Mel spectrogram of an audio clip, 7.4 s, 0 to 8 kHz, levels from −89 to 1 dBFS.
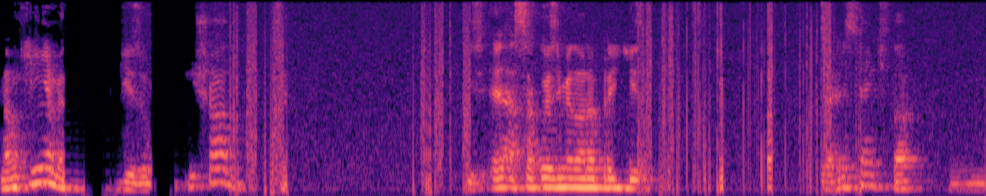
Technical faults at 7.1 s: none

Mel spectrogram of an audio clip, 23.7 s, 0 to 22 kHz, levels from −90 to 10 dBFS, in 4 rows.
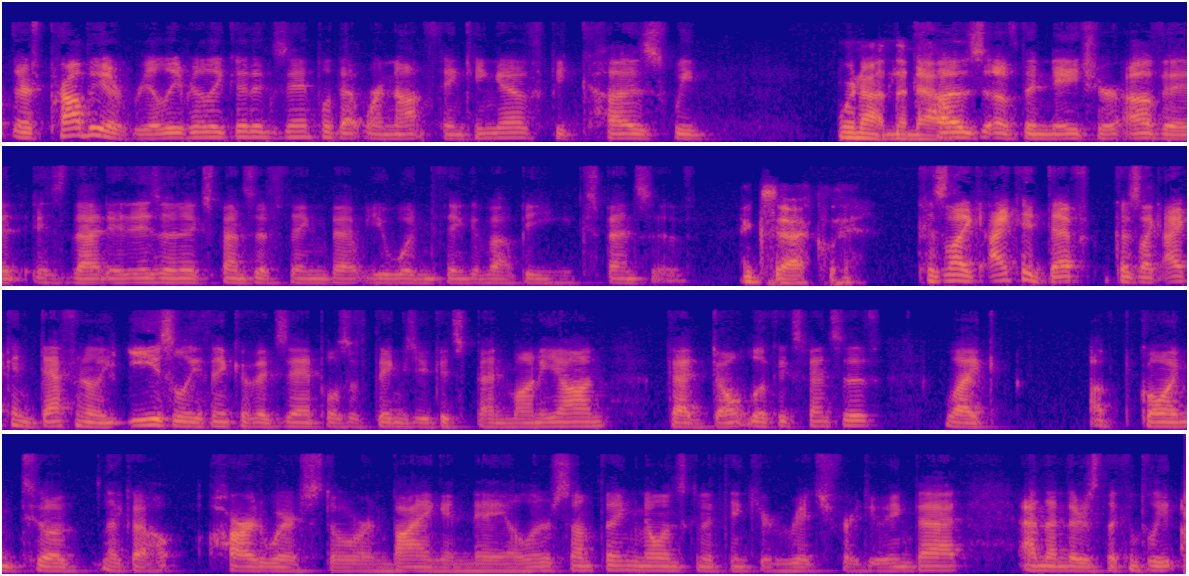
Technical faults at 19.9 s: none

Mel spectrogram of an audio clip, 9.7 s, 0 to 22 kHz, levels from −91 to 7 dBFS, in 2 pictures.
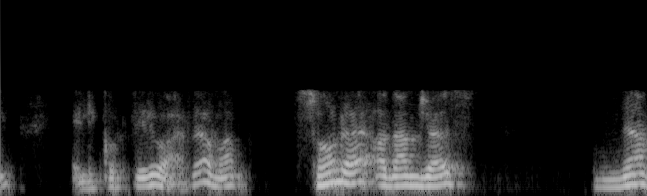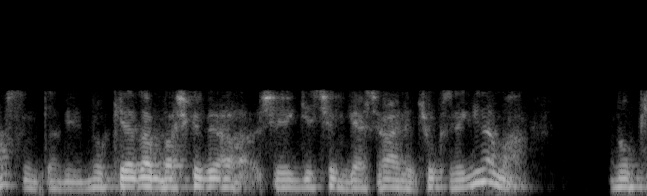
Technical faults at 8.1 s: iLBC codec

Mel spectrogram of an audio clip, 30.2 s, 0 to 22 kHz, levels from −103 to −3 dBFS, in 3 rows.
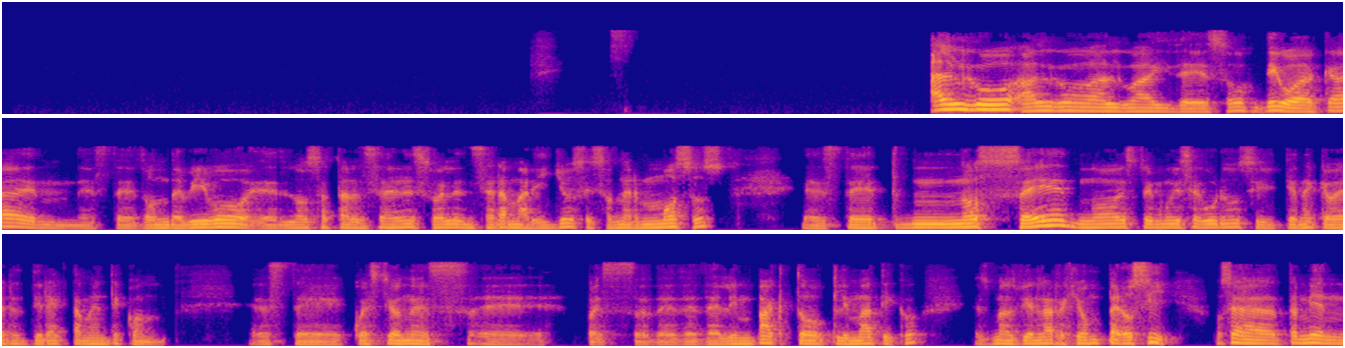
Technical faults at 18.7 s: concealed Bluetooth headset packet loss

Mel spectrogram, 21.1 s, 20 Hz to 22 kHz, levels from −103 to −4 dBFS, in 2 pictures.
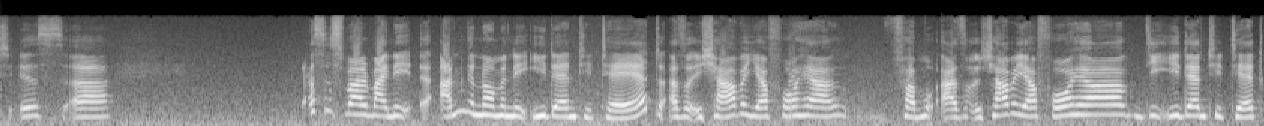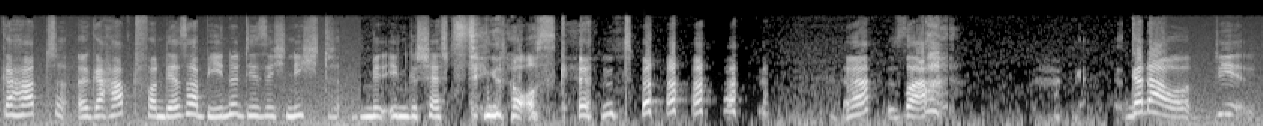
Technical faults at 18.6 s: overdone noise removal

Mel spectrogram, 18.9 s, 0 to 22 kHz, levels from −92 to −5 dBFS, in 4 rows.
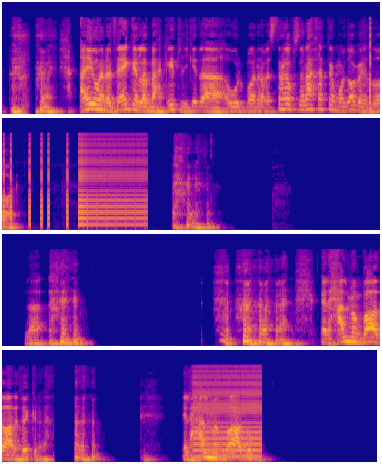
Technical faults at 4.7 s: GSM signalling bursts

